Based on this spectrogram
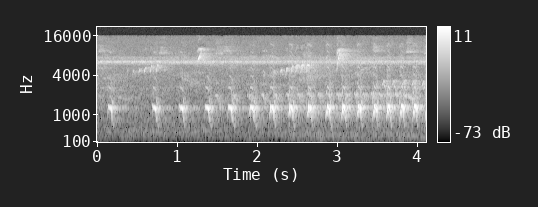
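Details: Baird's trogon at Casa Alta Vista gives a run of mellow, hollow notes that speed up from about two per second to a rapid series, with a steady high insect-like whine behind.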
